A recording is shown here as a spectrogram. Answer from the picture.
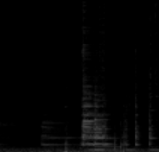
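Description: Small gold metal Christmas-tree-shaped hanging bell jingling as it is handled: a brief ringing with several clear tones about a second in, followed by faint clinks.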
